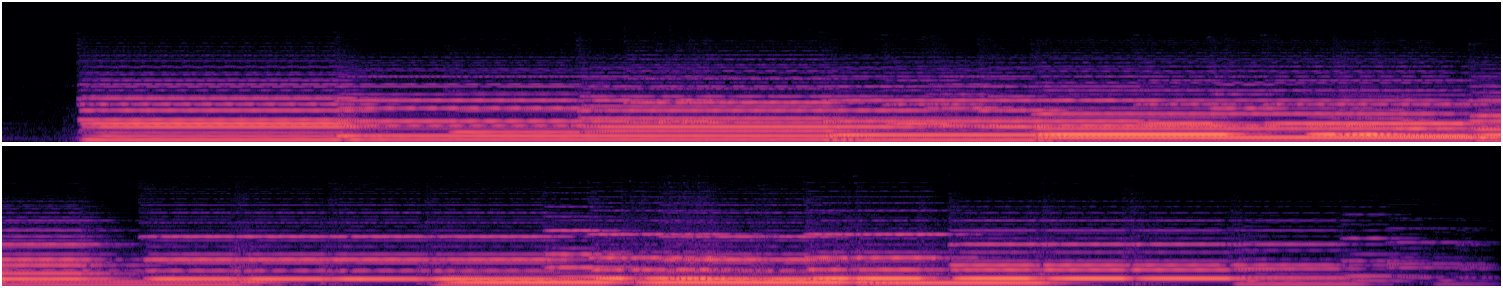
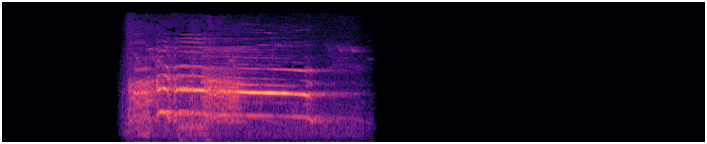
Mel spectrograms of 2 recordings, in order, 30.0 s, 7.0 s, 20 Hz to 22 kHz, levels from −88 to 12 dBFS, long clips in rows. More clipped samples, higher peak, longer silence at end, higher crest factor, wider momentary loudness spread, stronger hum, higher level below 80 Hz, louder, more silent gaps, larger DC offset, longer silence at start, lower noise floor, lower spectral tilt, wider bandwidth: neither; second, -6 dBFS vs -2 dBFS; second, 0.5 s vs 3.8 s; about the same, 14 dB vs 16 dB; second, 8 LU vs 12 LU; neither; first, -42 dBFS vs -68 dBFS; second, -22 LUFS vs -11 LUFS; neither; neither; second, 0.75 s vs 1.25 s; first, -71 dBFS vs -43 dBFS; first, -11 dB/octave vs 0.5 dB/octave; second, 4.6 kHz vs 14 kHz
